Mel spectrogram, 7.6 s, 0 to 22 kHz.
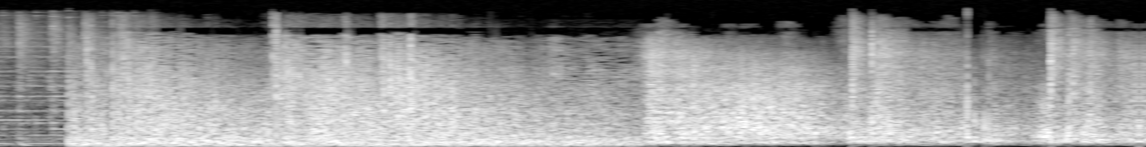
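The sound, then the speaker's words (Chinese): Heavy explosions from Israeli airstrikes on Gaza in October 2023: several deep, booming blasts over a sustained, rumbling roar, with no voices. “从黑夜打到天亮，报复哈马斯，以色列彻夜不停空袭加萨。红牌加萨炮弹如雨，多点爆发。”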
